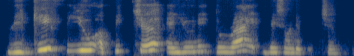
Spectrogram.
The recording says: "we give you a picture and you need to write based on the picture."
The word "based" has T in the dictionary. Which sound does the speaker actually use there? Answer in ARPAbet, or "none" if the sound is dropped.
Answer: none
